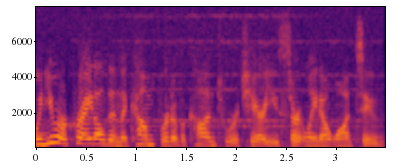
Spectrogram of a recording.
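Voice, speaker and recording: A woman's upbeat voice at a fairly quick pace, with very wide pitch swings and faint music in the background. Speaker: infomercial host. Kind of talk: TV commercial read. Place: studio.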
